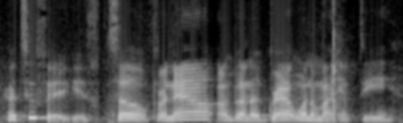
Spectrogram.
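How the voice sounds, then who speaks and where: A woman's voice: mid-range voice, moderate pace. An American woman in her thirties chatting casually as a mom vlogging at home on a camera microphone. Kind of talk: casual home vlog chat. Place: indoors at home, rooms and kitchen. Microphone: handheld or nearby camera microphone.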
